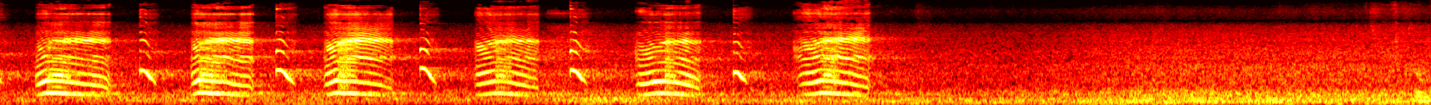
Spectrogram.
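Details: Six loud, high rising-falling newborn cries with short gasps between, about one a second, then quiet room noise; a vigorous normal cry.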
